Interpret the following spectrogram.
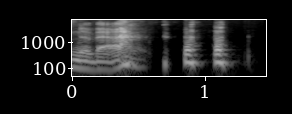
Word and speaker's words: Nevada: yourself in that neck of the woods it's Nevada you'll out yourself as as a non-local um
